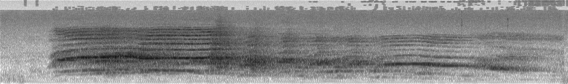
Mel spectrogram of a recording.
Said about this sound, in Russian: Что там за шум? Крик женщин, государь.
